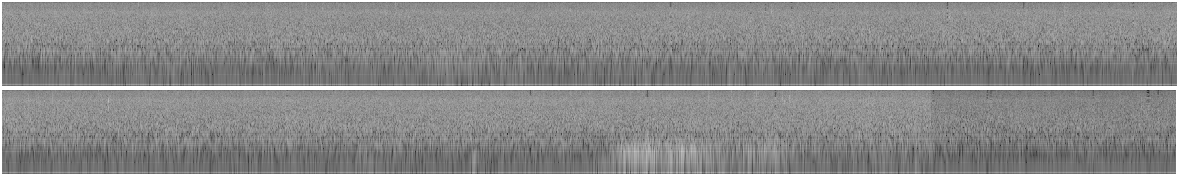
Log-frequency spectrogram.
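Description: Steady heavy rain falling on water, with a low rumble of thunder about three-quarters of the way through. Near the end the rain turns slightly quieter and duller.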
